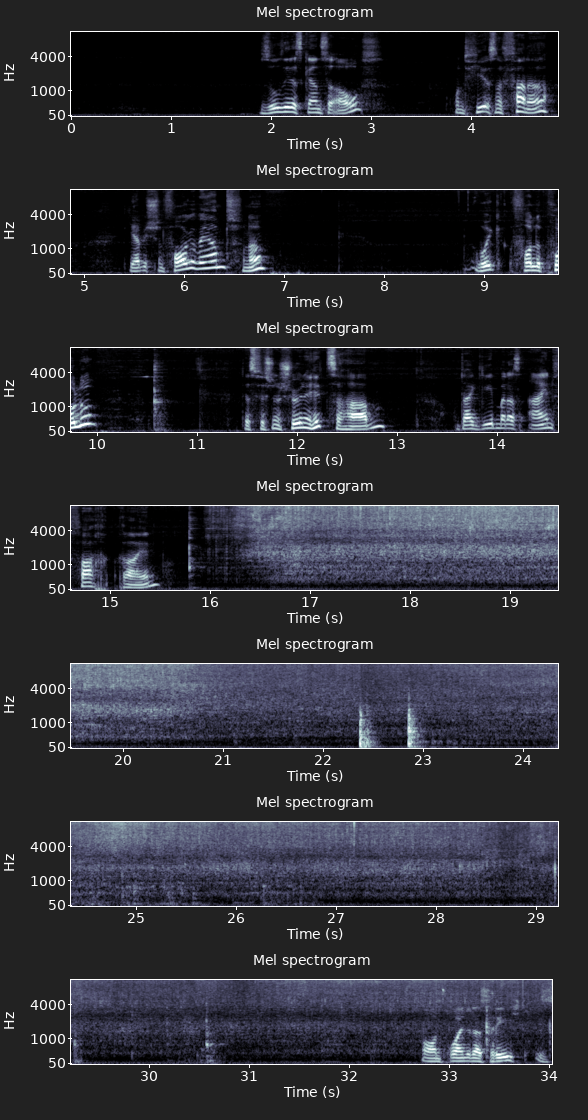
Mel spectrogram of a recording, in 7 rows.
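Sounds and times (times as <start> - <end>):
prawns sizzling in a pan: 15.8 - 34.0.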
